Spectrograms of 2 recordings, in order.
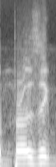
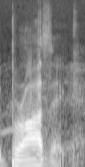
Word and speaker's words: Brosig: last name to pronounce all i heard growing up and through high school was people wanted to call me brazick or they got an a instead of an o i have no idea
